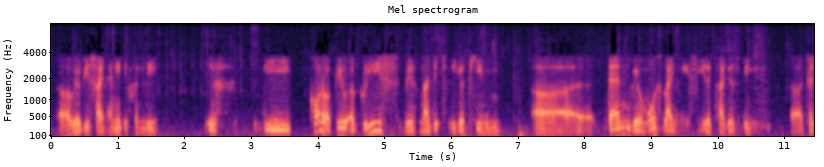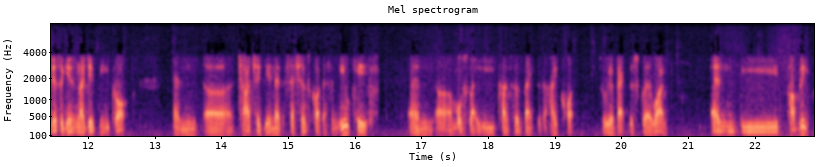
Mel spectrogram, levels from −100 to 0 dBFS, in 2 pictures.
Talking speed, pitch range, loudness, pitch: 160 wpm, 80-95 Hz, -25 LUFS, 85 Hz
